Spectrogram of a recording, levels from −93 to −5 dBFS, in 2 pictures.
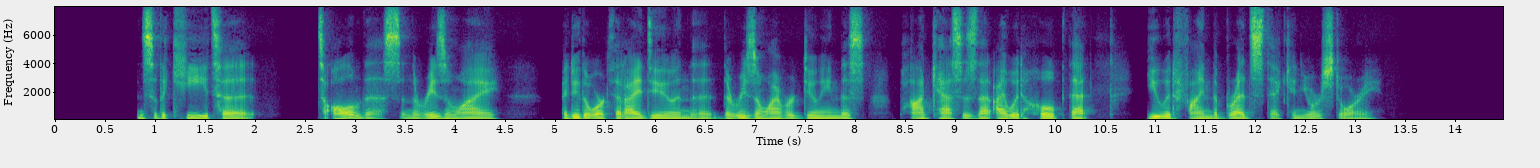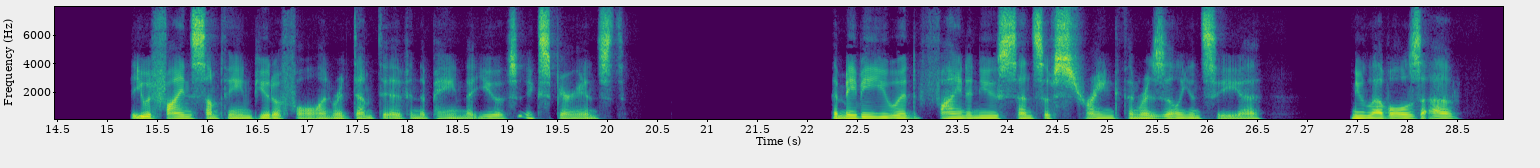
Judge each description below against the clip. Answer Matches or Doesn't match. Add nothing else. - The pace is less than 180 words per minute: Matches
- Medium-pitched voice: Doesn't match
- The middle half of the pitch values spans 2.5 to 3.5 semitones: Matches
